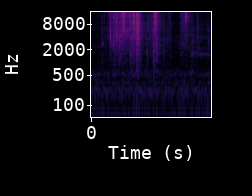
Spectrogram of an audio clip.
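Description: A plastic sleeve used to protect handmade birthday cards crinkles and rustles in quick bursts as the cards are handled, close and soft, with no talking.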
